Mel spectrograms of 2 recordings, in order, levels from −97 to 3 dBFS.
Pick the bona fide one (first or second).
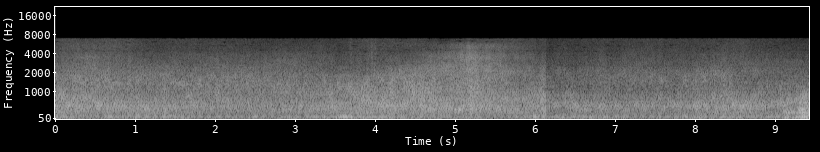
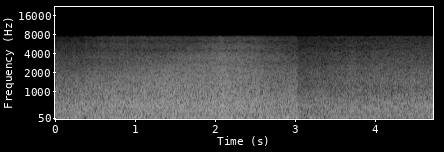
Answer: second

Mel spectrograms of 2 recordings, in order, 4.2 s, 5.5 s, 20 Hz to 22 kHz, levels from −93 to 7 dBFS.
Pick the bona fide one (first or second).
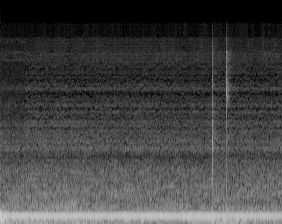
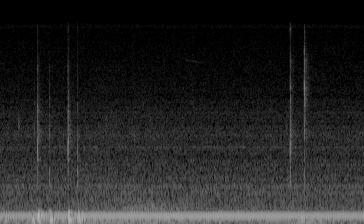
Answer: second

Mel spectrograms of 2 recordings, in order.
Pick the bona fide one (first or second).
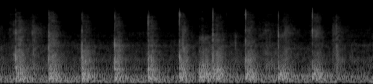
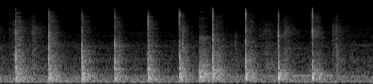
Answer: second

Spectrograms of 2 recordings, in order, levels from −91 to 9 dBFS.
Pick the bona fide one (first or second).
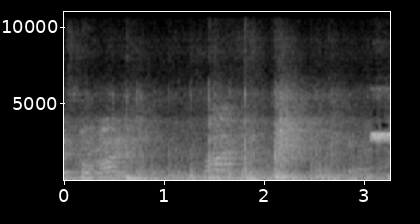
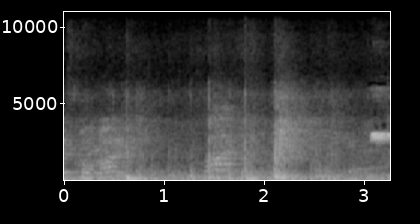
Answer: second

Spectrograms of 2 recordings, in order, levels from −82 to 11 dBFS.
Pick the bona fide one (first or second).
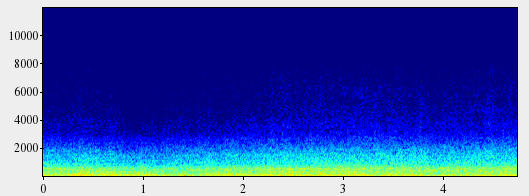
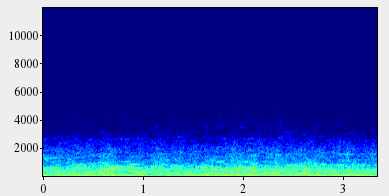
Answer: first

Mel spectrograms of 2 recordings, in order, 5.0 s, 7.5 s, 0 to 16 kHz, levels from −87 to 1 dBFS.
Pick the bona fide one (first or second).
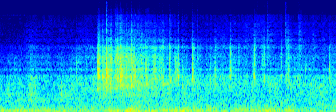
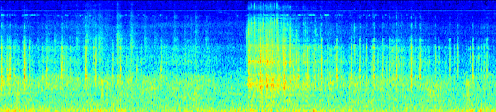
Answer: second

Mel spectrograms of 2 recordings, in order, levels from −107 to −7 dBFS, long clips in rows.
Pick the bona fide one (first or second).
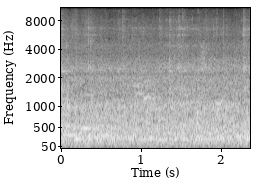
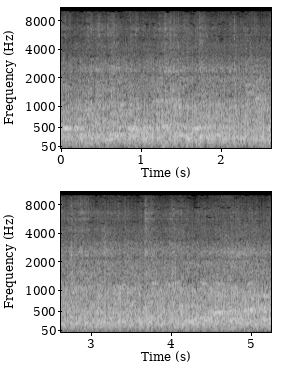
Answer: first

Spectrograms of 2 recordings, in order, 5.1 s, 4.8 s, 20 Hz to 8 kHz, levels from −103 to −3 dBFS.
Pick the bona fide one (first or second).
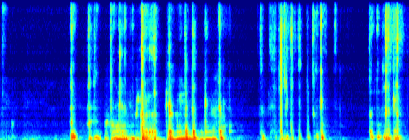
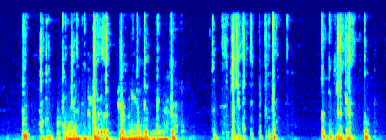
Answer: second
